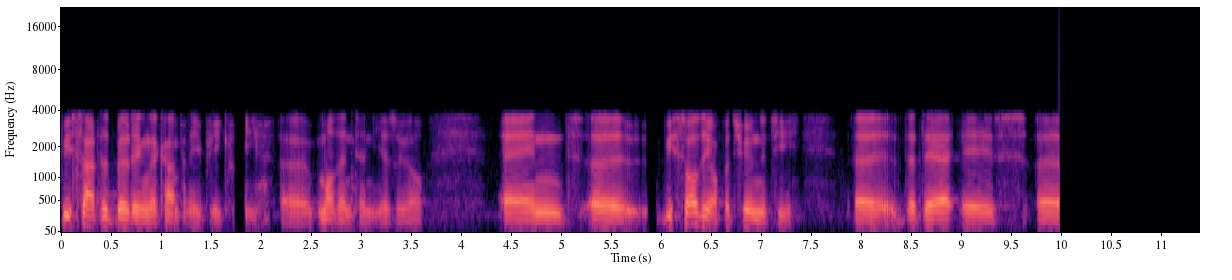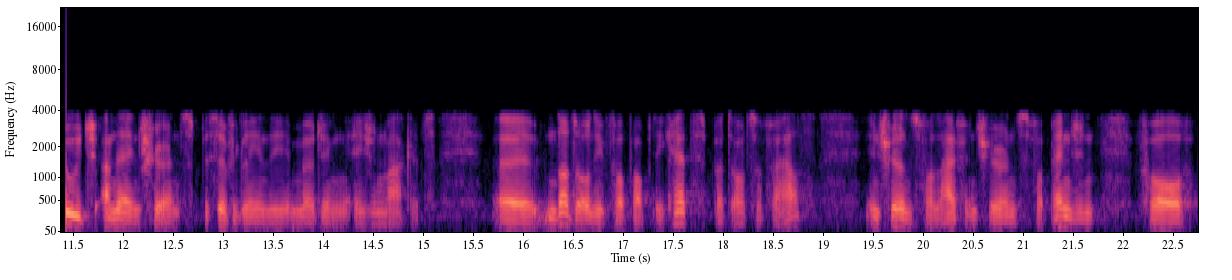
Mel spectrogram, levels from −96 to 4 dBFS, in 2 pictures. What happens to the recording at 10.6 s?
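At 10.6 s the audio drops into dead silence, with no room tone at all, from 9.99 s to 11.44 s, about 1.45 s. This audio dropout to silence most likely comes from the input being lost while the recorder kept writing zeros, so whatever was spoken then is gone.

Across this moment and the rest of the clip the speech also sounds thin, buzzy and slightly synthetic. That is iLBC codec damage. The line passes only about 200 Hz to 3.6 kHz, and each 30 ms frame is coded on its own, which fits the 13.33 kbps mode.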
